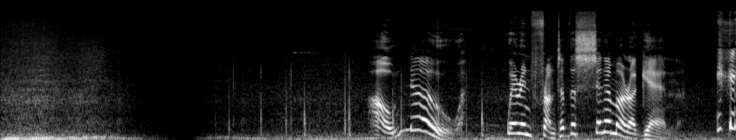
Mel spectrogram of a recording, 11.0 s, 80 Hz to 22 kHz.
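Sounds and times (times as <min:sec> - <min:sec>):
road traffic with passing cars: 0:00.0 - 0:11.0
footsteps on the street: 0:03.1 - 0:07.5
speech: 0:05.6 - 0:10.2, 0:10.8 - 0:11.0.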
